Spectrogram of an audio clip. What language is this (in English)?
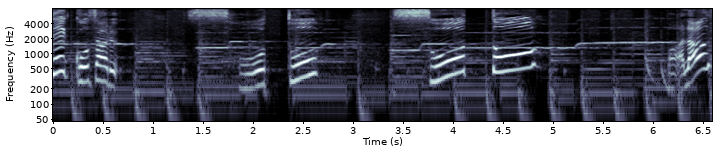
Japanese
